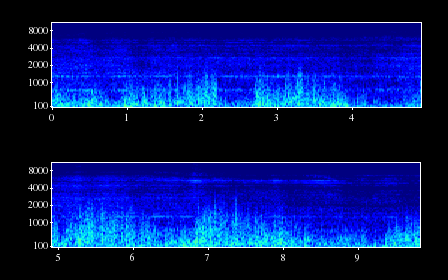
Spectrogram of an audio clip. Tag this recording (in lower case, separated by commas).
jet engine, vehicle, aircraft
